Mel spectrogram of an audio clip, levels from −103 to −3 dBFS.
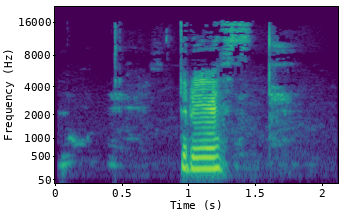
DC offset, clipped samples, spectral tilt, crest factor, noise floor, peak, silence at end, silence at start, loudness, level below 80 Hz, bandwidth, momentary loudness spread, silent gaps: under 0.1%; under 0.1%; -2.5 dB/octave; 24 dB; -50 dBFS; -4 dBFS; 0.4 s; 0.05 s; -22 LUFS; -76 dBFS; 16.5 kHz; 18 LU; none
